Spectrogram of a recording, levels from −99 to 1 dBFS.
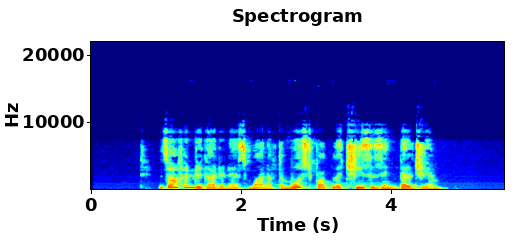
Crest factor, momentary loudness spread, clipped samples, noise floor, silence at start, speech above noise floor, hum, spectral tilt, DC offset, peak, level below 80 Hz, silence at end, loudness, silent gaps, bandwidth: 18 dB; 8 LU; under 0.1%; -74 dBFS; 0.65 s; 53 dB; none; -4 dB/octave; under 0.1%; -4 dBFS; -58 dBFS; 0.85 s; -21 LUFS; none; 9.6 kHz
